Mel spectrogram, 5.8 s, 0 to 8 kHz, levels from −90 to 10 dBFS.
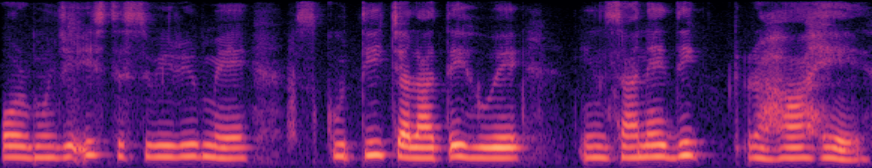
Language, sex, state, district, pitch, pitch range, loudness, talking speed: Hindi, female, Arunachal Pradesh, Papum Pare, 195 Hz, 185-210 Hz, -18 LUFS, 125 wpm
